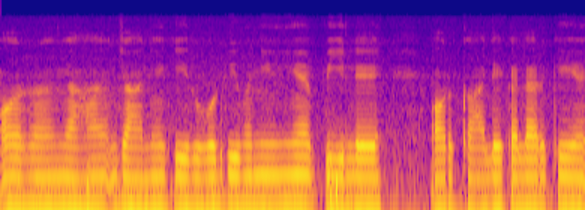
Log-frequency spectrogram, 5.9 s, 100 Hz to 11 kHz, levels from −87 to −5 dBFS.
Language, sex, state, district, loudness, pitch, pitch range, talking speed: Hindi, male, Uttar Pradesh, Muzaffarnagar, -17 LUFS, 105 Hz, 105-110 Hz, 155 wpm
